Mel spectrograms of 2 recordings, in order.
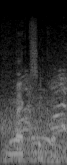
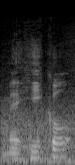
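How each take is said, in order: First: The x is sounded like ks. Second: The x is sounded like an h. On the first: "instead of Mexico" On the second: "our X's are an H sound, so it's Mexico"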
